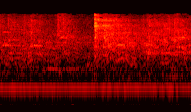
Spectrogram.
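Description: Ice hockey rink ambience with a steady low hum. About a second in comes a sharp crack of a hard puck impact from a shot, followed by louder, sustained rink and crowd noise.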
